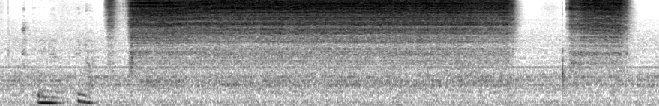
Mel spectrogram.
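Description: A steady, close hiss of liquid being sprayed into a container while making a pretend poison runs unbroken for about five seconds, preceded by a brief voice and a short pause before a second spray burst.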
